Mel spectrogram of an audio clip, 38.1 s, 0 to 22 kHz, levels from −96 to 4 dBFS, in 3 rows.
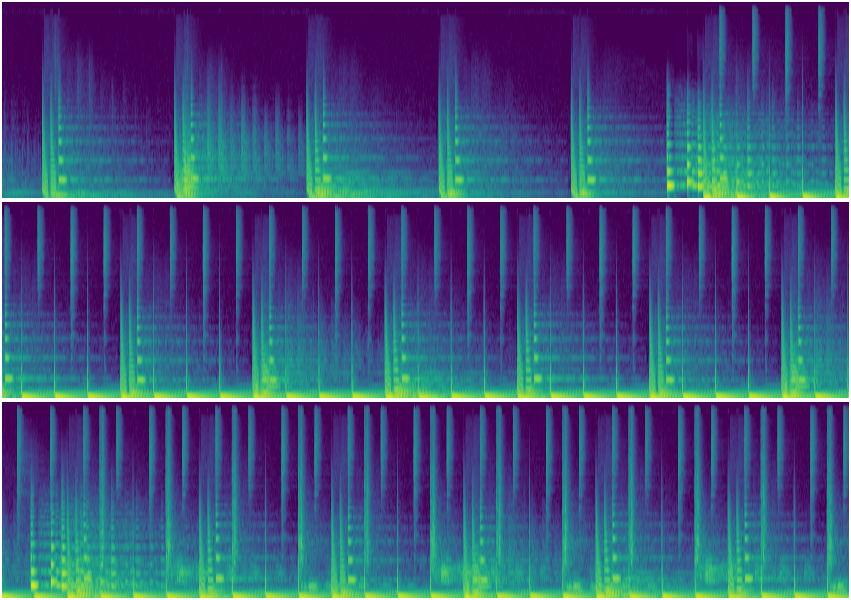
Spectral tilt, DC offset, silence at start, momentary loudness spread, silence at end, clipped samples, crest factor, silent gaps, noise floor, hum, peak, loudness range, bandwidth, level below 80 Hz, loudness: -7.5 dB/octave; under 0.1%; 0.6 s; 7 LU; 0 s; under 0.1%; 14 dB; none; -61 dBFS; none; 0 dBFS; 9 LU; 13 kHz; -16 dBFS; -18 LUFS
